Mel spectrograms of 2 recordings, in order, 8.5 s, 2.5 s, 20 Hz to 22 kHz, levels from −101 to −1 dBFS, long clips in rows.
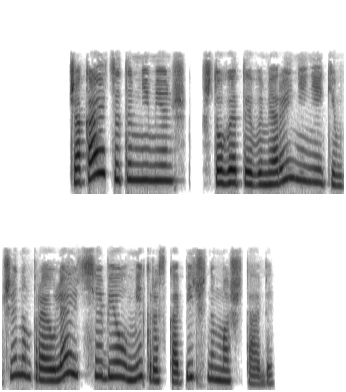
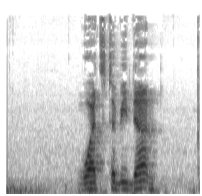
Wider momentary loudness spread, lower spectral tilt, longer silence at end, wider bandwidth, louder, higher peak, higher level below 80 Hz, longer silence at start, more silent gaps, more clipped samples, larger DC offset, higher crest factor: second, 12 LU vs 20 LU; about the same, -4 dB/octave vs -4 dB/octave; first, 0.9 s vs 0 s; second, 7.6 kHz vs 16.5 kHz; first, -18 LUFS vs -22 LUFS; about the same, -2 dBFS vs -4 dBFS; second, -66 dBFS vs -52 dBFS; first, 0.85 s vs 0.05 s; first, 2.36-2.49 s, 6.33-6.37 s, 7.28-7.32 s vs none; neither; neither; about the same, 18 dB vs 22 dB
